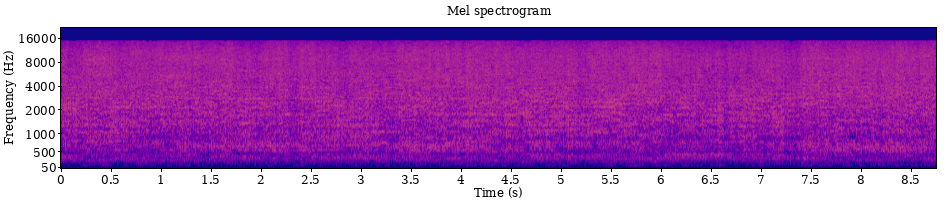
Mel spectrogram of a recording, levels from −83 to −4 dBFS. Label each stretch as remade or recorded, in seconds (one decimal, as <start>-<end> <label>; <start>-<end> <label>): 0.0-8.8 recorded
